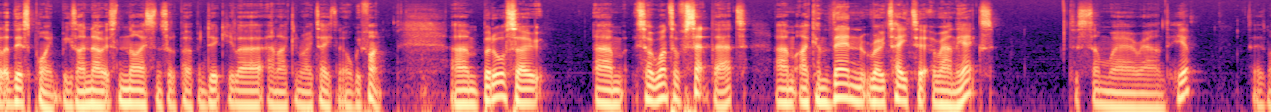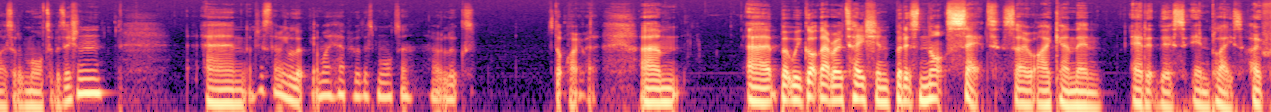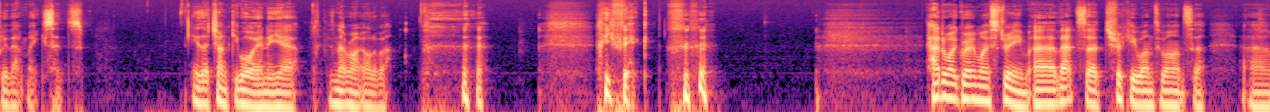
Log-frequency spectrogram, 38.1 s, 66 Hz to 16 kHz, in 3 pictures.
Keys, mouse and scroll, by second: 0.3-3.3 middle drag, 4.2-7.2 middle drag, 7.5-8.6 middle drag, 8.6 r, 11.8-16.7 middle drag, 18.2-25.2 middle drag, 26.9-30.0 middle drag, 31.5-38.1 middle drag.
